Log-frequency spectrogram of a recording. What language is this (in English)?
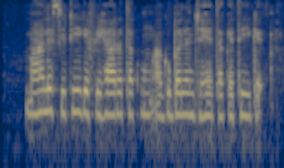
Divehi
